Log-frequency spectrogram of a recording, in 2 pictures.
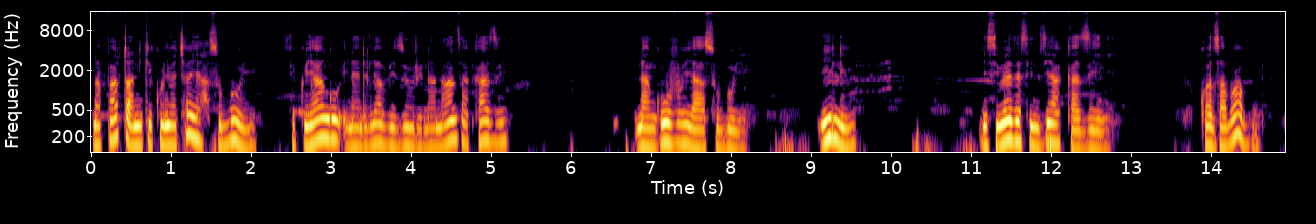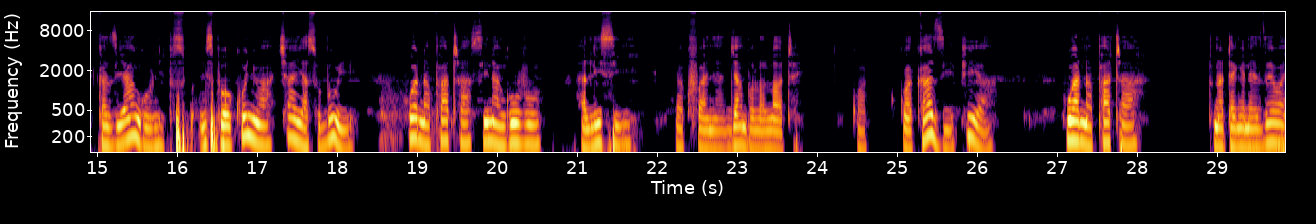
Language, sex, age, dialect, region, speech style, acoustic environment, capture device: Swahili, male, 25-34, Kenya - Mombasa, Kenya, relaxed, nature, mobile / Linux / Chrome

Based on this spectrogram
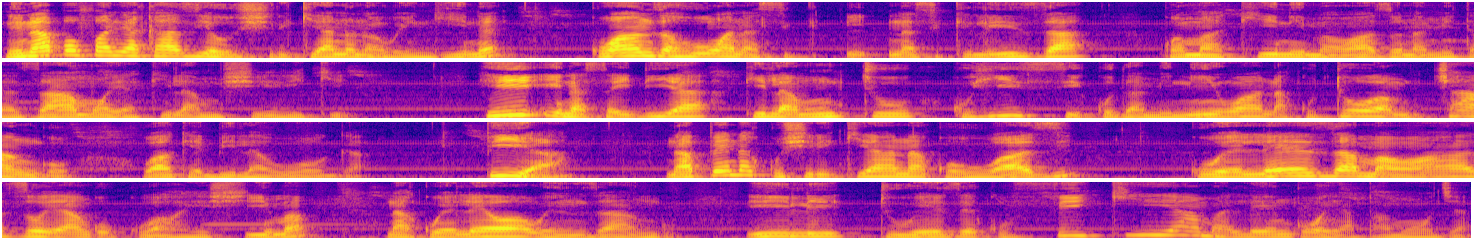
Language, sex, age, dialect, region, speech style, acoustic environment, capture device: Swahili, male, 18-24, Kenya - Nairobi Sheng-influenced, Kenya, happy; relaxed; focused; excited, people talking; music; nature; silence; appliances; construction; traffic, desktop / Windows / Chrome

